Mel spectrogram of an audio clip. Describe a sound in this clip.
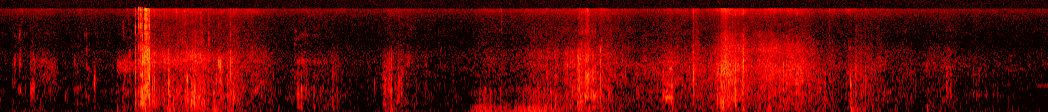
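Dogs sniff and snuffle close by.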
